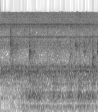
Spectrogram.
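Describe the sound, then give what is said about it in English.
Running tap water as someone washes their hands at a sink: a steady, even hiss of flowing water with no voices. “Gosh, I'm gonna wash my hands real quick here.”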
